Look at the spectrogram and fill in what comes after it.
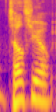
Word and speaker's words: Telzio: So yeah, we talked about beforehand your company, Telzio. Did I say it right? – Telzio? Mm-hmm. Yeah, Telzio.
